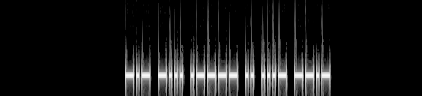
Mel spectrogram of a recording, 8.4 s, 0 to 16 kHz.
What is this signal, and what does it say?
Morse code, heard as a keyed tone, about 22 wpm, 700 Hz. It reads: KB1IVQ
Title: USA Call Signs - 6 Characters - Repeated 3x - 22wpm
